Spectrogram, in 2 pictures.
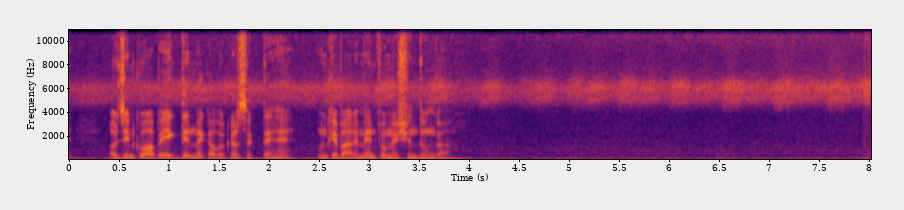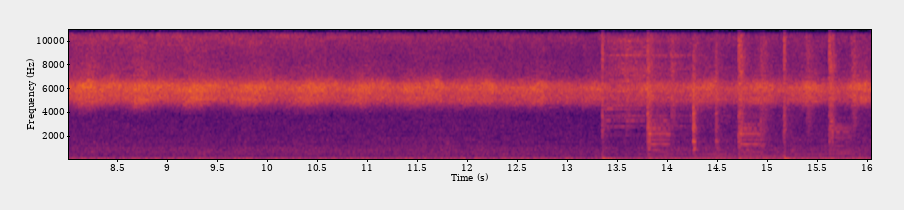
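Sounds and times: vehicle low rumble: 0.0s - 4.1s
forest insects droning: 0.0s - 16.0s.

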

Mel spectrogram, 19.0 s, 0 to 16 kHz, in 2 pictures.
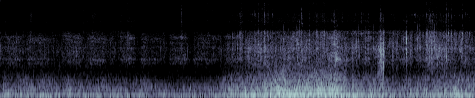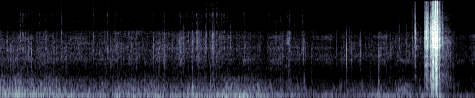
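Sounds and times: stones and bike rattling: 0.0s - 19.0s
wind rumble on microphone: 0.0s - 19.0s
tyres on loose gravel: 4.4s - 18.8s.

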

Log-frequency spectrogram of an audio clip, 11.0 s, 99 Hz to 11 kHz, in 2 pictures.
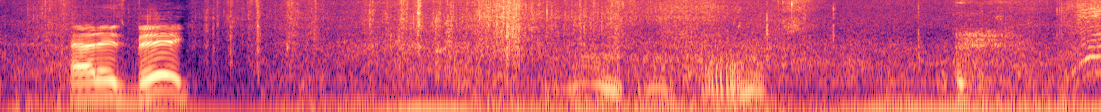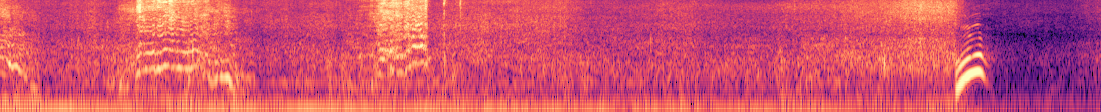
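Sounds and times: boat engine drone: 0.0s - 11.0s
man whooping: 10.2s - 10.6s.

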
